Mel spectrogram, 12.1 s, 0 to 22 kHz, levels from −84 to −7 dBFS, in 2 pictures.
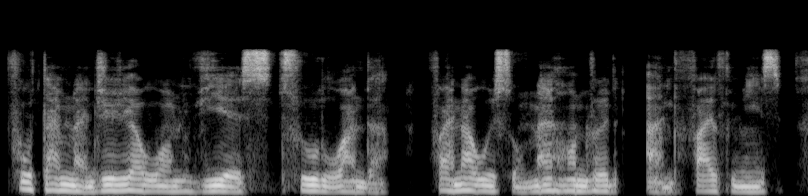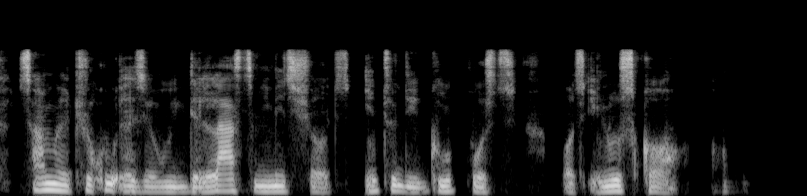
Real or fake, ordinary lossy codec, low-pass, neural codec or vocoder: fake; none; none; codec, 16 kHz, 4 kbps, FunCodec, trained on Chinese and English, 50 frames a second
